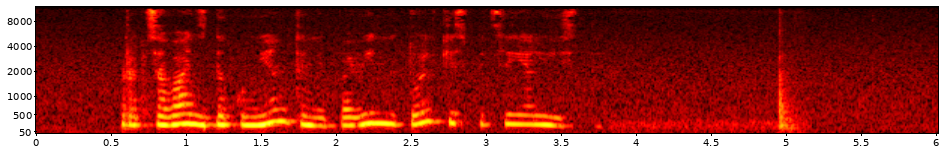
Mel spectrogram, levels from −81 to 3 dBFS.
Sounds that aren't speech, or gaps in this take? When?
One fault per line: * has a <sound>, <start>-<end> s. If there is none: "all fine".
* has a thud, 4.9-5.1 s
